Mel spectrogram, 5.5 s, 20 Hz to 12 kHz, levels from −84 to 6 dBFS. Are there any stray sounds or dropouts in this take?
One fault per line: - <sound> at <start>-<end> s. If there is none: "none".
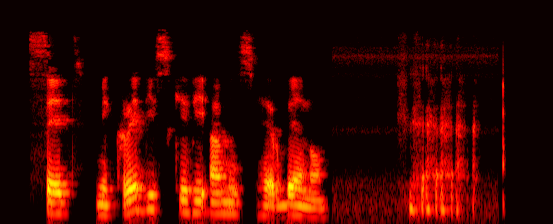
- laugh at 4.0-4.8 s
